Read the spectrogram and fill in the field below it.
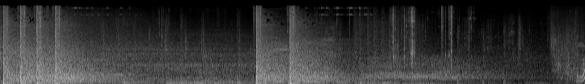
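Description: Dense gunfire in Metro Exodus, a few sharp loud shots over a constant rumbling ambient wash and scattered smaller bangs, fading toward the end with no voices.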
